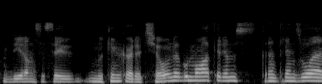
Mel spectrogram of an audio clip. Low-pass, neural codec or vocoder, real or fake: 7.2 kHz; codec, 44.1 kHz, 2.6 kbps, DAC; fake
